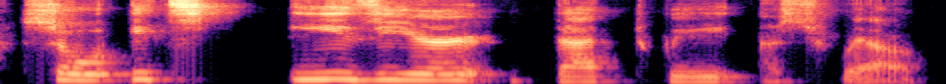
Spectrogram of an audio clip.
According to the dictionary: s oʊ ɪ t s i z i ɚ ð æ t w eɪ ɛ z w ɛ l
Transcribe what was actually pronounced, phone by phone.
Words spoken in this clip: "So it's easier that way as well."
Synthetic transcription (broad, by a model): s oʊ ɪ t s i z i ɚ ð æ t w eɪ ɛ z w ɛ l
